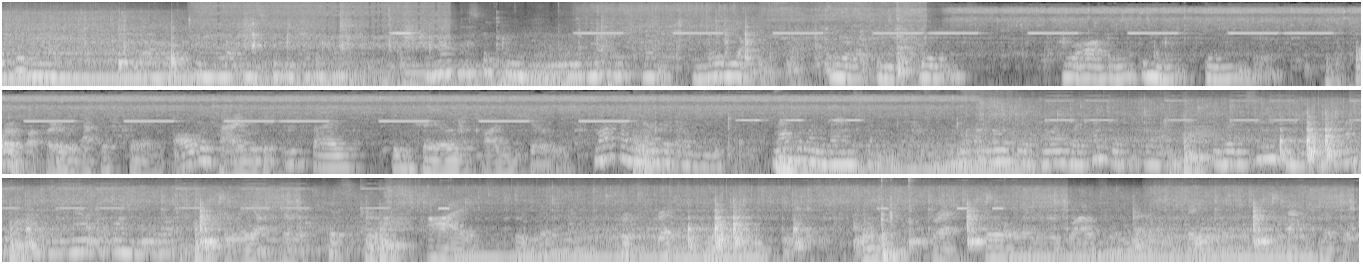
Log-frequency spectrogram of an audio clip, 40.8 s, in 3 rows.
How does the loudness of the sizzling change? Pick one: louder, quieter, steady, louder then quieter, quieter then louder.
steady.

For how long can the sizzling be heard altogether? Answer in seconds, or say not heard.
41 s.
